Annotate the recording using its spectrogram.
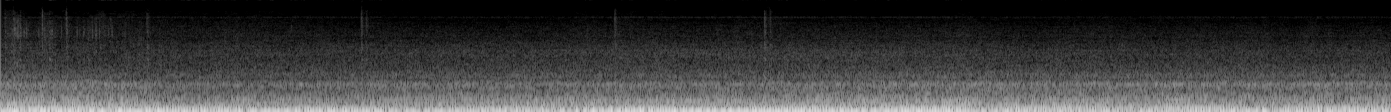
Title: STI tire or wheel bearing noise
